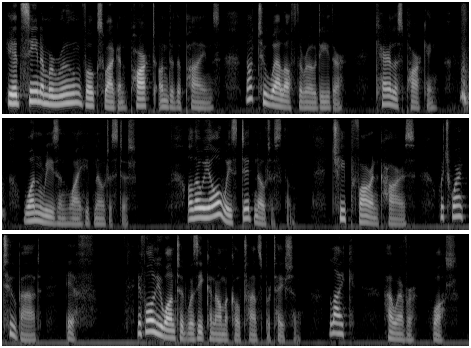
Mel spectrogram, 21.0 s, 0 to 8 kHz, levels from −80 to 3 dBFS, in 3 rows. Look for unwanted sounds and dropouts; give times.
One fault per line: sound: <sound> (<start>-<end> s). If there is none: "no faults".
sound: whoosh (6.9-7.1 s)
